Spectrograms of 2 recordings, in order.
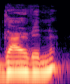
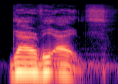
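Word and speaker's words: Garveyites: Say it right. Don't Garvin. Garveyes.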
